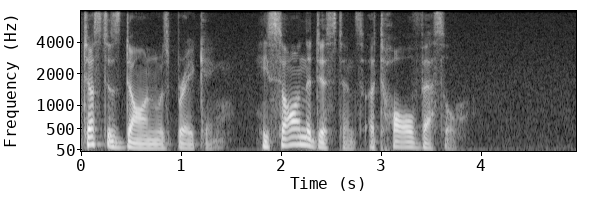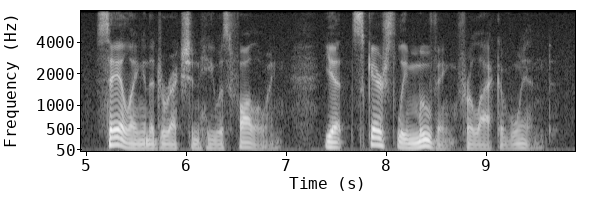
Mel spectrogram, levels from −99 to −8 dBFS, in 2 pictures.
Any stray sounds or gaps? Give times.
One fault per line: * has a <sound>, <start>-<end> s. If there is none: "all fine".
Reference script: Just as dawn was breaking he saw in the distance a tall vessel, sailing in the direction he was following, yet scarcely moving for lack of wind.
all fine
